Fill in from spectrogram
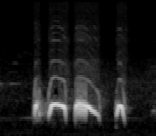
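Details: A captive Spotted dove used as a lure bird gives a single cooing phrase: a short stuttered note, two longer smooth coos, then a brief clipped final note, soft and low-pitched against silence.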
